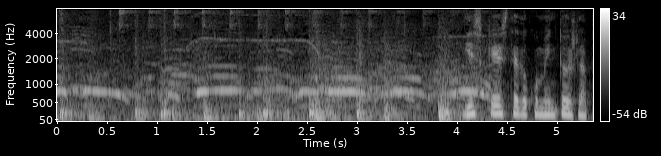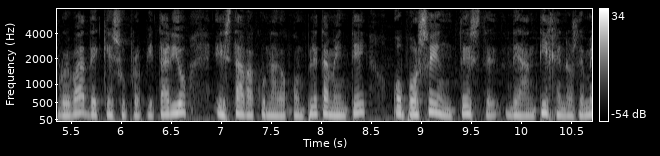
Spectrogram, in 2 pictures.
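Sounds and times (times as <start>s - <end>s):
protest crowd chanting: 0.0s - 4.4s
speech: 4.1s - 10.6s.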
